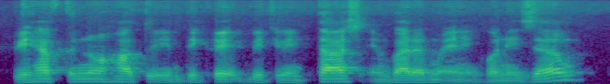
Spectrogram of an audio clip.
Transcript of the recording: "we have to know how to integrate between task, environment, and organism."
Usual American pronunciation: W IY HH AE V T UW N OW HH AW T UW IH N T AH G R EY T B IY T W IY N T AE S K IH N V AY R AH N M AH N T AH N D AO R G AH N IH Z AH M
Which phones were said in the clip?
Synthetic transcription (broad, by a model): W IY HH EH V T UW N OW HH AW T UW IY N T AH G R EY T B IY T W IY N T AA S IH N V AY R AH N M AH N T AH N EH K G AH N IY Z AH M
